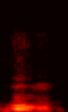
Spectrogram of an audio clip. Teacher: ओ को पहले खींचा फिर मां को बोला [गला साफ़ करने की आवाज़] तो इसमें तीन गुना समय लगता है ह्रस्व स्वर का।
